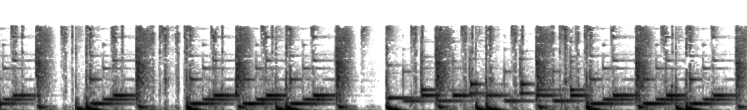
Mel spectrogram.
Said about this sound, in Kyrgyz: азыркы рингтон ойноп аткан музыка айфондуку экендигин билгендер көп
